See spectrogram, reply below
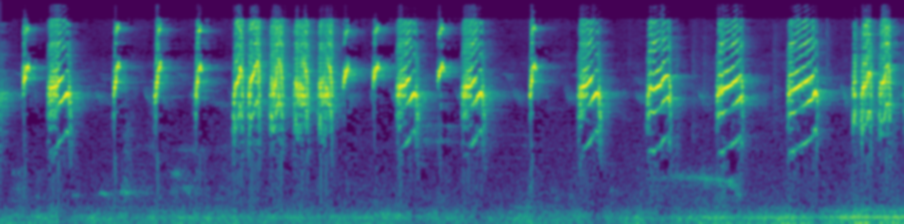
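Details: Long-tailed shrike singing loudly: irregular series of sharp, high, scratchy chirps, some clustered into quick bursts, others spaced out, with a faint soft whistle in the background.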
